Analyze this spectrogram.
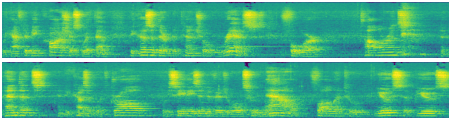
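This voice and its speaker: Audible room echo and noticeable background noise surround a man speaking at a medium pitch. He goes at a fairly slow pace with ordinary pitch variation. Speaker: psychiatrist. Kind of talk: lecture.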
